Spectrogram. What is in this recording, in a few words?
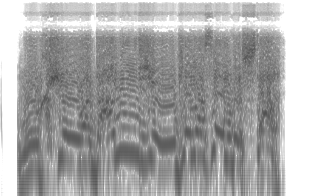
voice message armor not pierce, crew tanks japanese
